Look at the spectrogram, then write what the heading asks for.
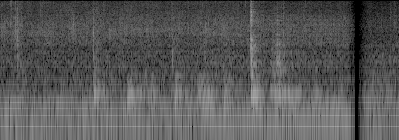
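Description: Onion-and-tomato masala frying in a pan while a metal spoon stirs and scrapes through it, with a soft steady sizzle. There is one sharp clack of the spoon against the pan about three seconds in, and the sound breaks off for an instant near the end.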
